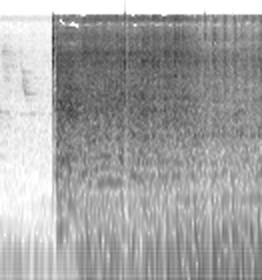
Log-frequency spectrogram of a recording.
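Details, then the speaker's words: Honda automatic scooter (Beat/Vario type) after rewiring the weak double-starter circuit to ground: engine catches at once on the starter and settles into a steady, even idle, normal start. "Nah, ini belum kita bungkus, ini nanti kita rapikan. Coba kita tes, kita nyalakan."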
